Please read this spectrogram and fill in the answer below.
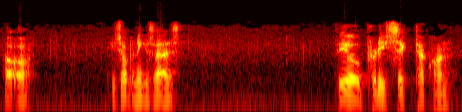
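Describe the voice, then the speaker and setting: A man playing a steady, authoritative captain and protective leader in a 1940s radio drama. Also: low-pitched, normal speed, breathy edge. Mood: firm, concerned. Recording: muffled vintage 1940s radio recording.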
